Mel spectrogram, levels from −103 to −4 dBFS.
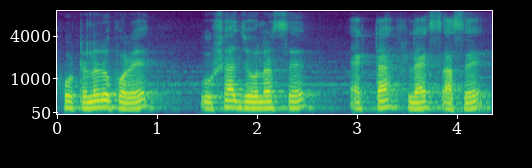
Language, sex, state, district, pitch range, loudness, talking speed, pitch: Bengali, male, Tripura, South Tripura, 130-150 Hz, -17 LUFS, 95 wpm, 140 Hz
